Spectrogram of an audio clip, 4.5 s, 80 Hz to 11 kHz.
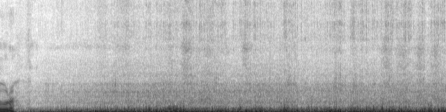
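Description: Honda NT1100's parallel-twin engine running steadily at road speed, with a steady low hum under rumbling wind noise on the microphone.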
